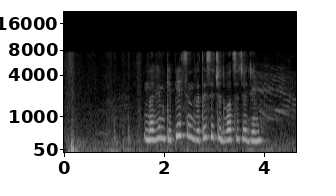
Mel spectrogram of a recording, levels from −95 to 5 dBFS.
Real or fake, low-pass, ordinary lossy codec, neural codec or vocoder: real; none; none; none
